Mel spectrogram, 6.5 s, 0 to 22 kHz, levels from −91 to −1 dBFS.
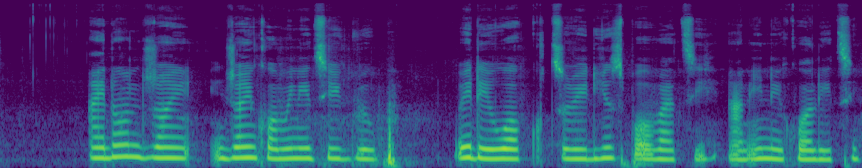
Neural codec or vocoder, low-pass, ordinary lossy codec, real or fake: none; 19.8 kHz; none; real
